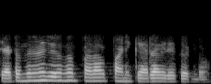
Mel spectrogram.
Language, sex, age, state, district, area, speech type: Malayalam, male, 18-30, Kerala, Palakkad, urban, conversation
